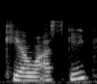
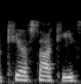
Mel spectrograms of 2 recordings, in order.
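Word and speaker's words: Kiyosaki: Here, I'm borrowing from Robert Kiwasi. No, Kiosaki, sorry, I mispronounced his name all the time.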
